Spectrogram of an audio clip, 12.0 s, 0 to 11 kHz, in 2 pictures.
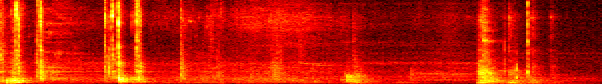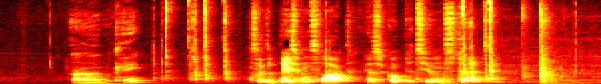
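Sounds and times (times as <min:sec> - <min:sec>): elevator doors sliding shut: 0:00.0 - 0:05.7, 0:10.6 - 0:12.0
elevator door clunk: 0:04.8 - 0:05.7.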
